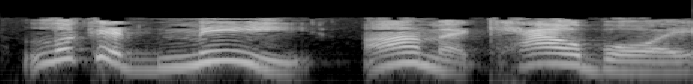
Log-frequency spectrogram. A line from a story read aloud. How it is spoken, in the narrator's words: He hollered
